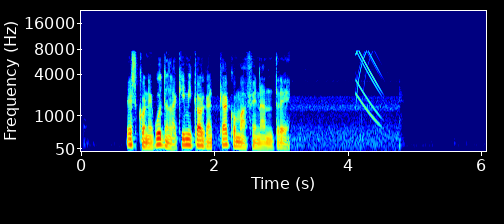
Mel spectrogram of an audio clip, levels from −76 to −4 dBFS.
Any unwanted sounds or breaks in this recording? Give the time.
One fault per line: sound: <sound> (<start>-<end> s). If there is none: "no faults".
sound: dropout (2.0-2.1 s)
sound: chirp (4.1-4.6 s)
